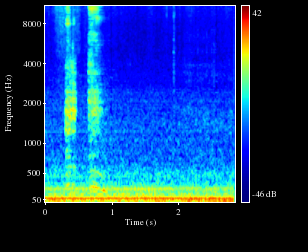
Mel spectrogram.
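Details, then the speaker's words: Adult who says they are sick with no fever, a runny nose, a sore throat and a heavy cough, coughing inside a vehicle: two quick cough bursts over a loud, steady engine rumble. "I don't have the fever but you know my nose is leaking my throat hurts I cough like crazy I have all the signs of being sick just not i'm just not sick enough"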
